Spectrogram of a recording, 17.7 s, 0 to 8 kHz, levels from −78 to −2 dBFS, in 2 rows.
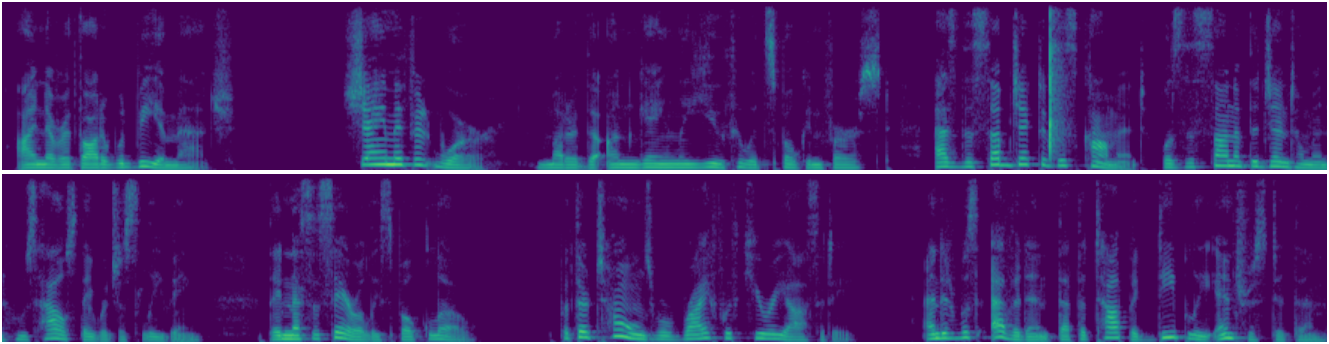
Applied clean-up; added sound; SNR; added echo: neural mask model RNNoise.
